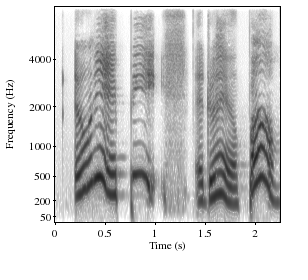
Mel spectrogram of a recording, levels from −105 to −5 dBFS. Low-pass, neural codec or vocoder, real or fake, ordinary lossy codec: none; codec, 16 kHz, 2 kbps, X-Codec, HuBERT features, trained on balanced general audio; fake; none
